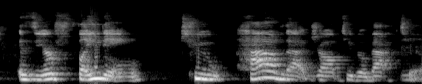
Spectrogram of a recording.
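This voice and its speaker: This is an ordinary speaking voice from a woman with an American accent. Her pitch is fairly high, with ordinary pitch variation. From Maryland, US. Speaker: boutique owner. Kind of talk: casual interview.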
